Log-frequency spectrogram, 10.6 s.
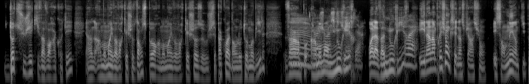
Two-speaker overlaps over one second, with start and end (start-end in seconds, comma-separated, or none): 5.8-7.3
